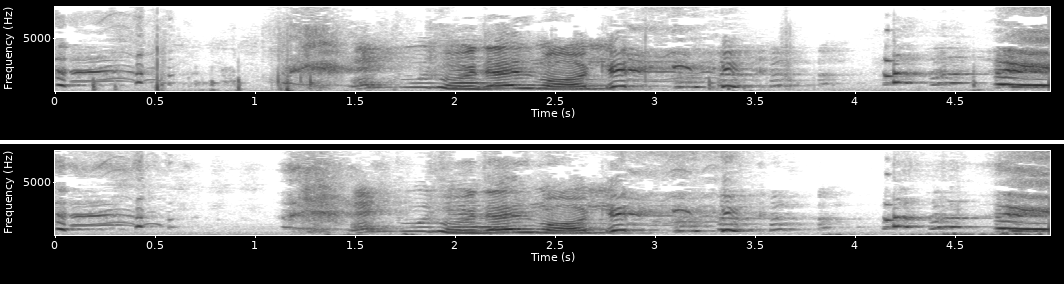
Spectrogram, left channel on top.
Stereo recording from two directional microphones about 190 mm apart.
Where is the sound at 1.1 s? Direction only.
15° right (ahead or behind).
